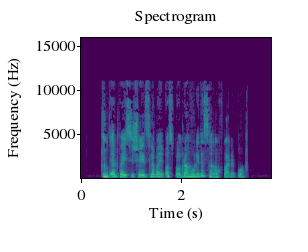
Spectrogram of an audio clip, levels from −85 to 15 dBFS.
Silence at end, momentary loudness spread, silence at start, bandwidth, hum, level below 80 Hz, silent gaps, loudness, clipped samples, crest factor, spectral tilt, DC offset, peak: 0.55 s; 9 LU; 0.45 s; 11.5 kHz; none; -72 dBFS; none; -23 LUFS; under 0.1%; 16 dB; -4.5 dB/octave; under 0.1%; -8 dBFS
